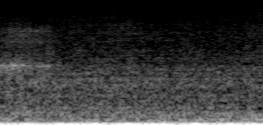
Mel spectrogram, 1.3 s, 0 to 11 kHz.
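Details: Maruti Alto K10 AMT petrol engine idling after the cylinder 3 spark plug and ignition coil were fixed (it had misfire, a blinking check engine light, low mileage and weak pickup): a low, steady, even hum with no stumbles or misses, running smoothly.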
